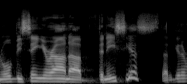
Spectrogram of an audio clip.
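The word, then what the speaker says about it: Vinicius: right first and foremost is it venicius did I say it right yeah it kind of like give or take but your first name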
